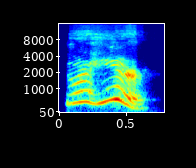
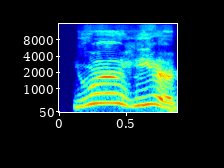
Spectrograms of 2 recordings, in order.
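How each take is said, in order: First: You are HERE pitched high; high bright demo of You are here; here emphasized. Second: You WERE here said high; linked You were here; were emphasized. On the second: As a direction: press on were. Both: Shown as a demonstration. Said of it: "Tá vendo como eles juntam".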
